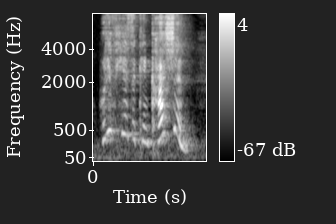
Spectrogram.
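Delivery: put-on high, anxious little-girl voice; worried girl. Flora asks her father, a girl's worried high voice.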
